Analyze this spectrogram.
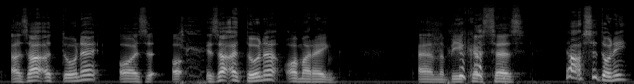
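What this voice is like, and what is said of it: Put-on Glaswegian accent. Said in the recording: “It sounds like you're from Glasgow right now. Like you do that in Glasgow accent. ... It's Glaswegian, yeah.”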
